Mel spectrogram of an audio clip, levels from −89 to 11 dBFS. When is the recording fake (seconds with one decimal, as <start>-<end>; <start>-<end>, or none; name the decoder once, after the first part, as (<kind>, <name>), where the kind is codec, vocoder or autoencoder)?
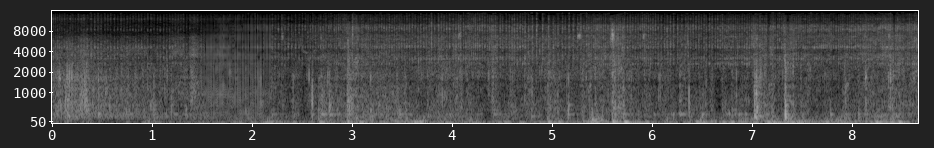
1.5-2.2 (vocoder, BigVGAN v2)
